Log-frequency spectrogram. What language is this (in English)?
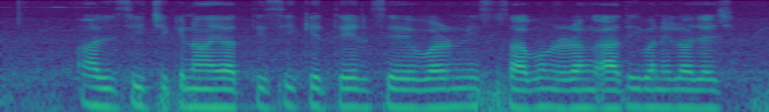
Maithili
